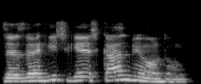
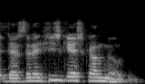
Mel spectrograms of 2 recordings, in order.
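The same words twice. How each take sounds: First: "Dersleri hiç geç kalmıyordum" with a light Colombian sing-song tune; Colombian lilt. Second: "Dersleri hiç geç kalmıyordum" said level and even, no sing-song; flat Turkish tune. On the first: Teacher shows students the Colombian-accented version, mild lilt. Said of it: "un poquito más colombiano". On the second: Teacher models the flat Turkish way for students, level tune. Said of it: "Normalmente diríamos así en plano". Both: Shown as a demonstration.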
